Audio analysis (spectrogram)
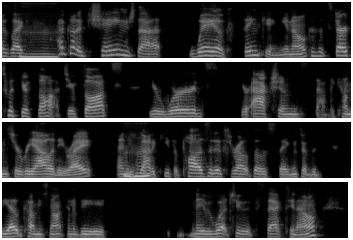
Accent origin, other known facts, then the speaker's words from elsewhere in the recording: Prince Edward County, Ontario, Canada; Novel Idea here in Kingston, Books on Main in Bath, and Books & Company in Prince Edward County, my hometown as well.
